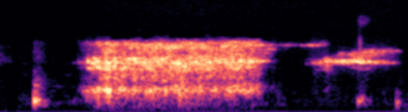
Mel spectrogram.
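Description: A person's long breathy exhale, a sigh of about a second, heard over a video call, followed by a shorter, higher breathy sound near the end.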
